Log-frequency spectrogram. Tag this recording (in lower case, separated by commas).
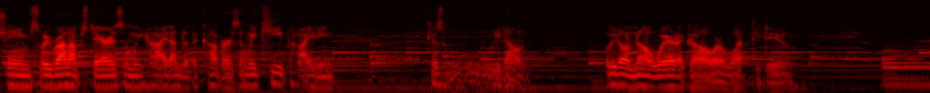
music, speech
